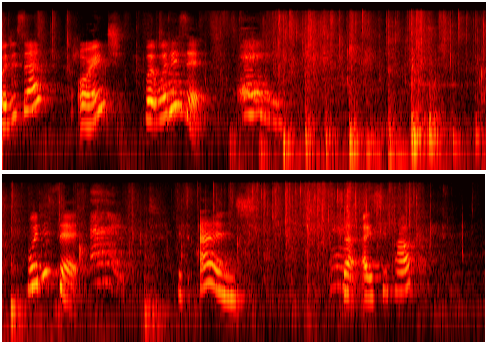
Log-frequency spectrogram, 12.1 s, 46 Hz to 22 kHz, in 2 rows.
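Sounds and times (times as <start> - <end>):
footsteps on hard floor: 2.4 - 8.6.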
